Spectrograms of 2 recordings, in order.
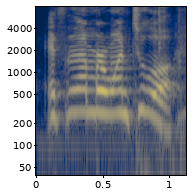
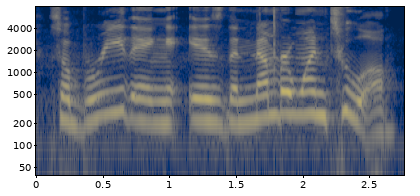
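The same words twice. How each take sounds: First: Louder, higher "number one tool"; emphatic repeat. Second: Said in the usual way. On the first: Real, not acted. Coach insists to viewers on breathing, emphatic. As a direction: drive home "number one tool" with more force.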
